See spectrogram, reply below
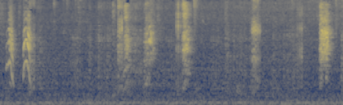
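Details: Monk parakeet uttering short, separate sharp squawks spaced roughly every half second to second over a quiet background.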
